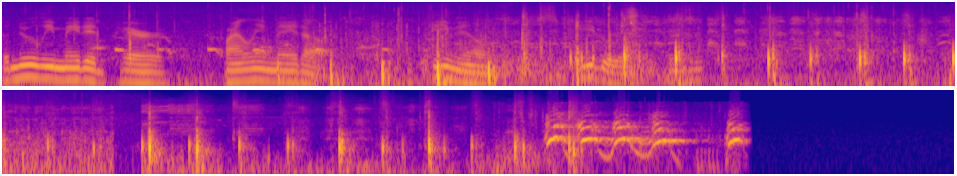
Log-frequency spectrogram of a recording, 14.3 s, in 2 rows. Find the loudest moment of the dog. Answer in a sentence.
The volume of the dog peaks at 11 seconds.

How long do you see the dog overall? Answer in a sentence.
The dog can be heard for 4 seconds in total.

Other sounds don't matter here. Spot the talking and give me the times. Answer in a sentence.
The talking can be heard from 0.0 to 5.3 s.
